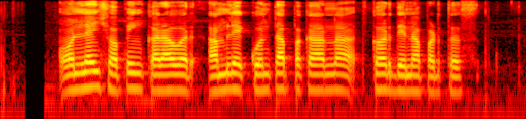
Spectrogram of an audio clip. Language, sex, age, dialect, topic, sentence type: Marathi, male, 18-24, Northern Konkan, banking, statement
